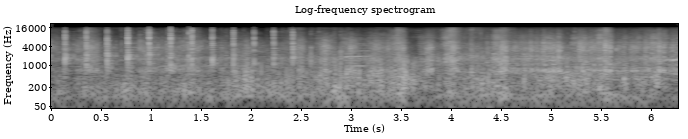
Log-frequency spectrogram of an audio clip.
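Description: Military marching band's drumline playing a marching cadence: a quick, even run of sharp snare drum strikes, several a second, with no melody from the horns, over a murmur of crowd voices.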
